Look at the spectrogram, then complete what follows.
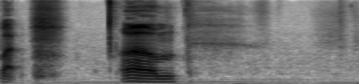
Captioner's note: none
